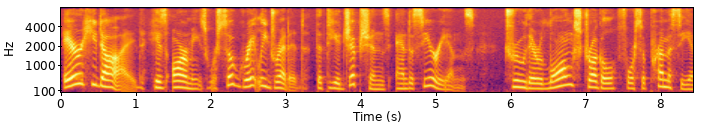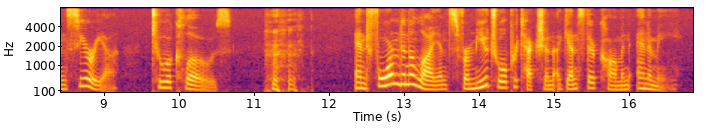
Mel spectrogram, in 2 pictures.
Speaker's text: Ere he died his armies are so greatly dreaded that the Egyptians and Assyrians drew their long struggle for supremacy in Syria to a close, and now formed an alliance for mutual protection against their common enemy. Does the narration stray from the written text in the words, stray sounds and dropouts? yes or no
yes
